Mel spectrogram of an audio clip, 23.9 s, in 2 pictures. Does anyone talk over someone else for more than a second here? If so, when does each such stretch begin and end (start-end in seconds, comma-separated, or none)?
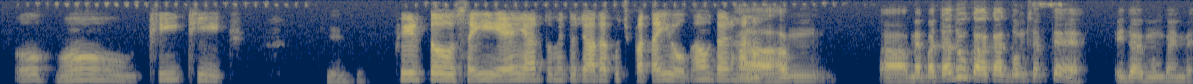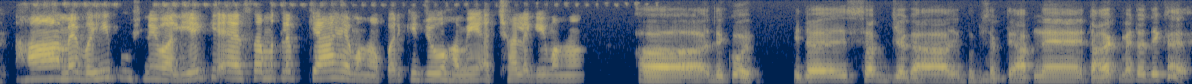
none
